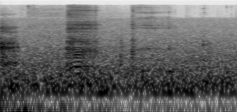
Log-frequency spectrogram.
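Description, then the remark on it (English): A single brief, squeaky creak, like a chair shifting, with a nasal honk that resembles a duck's quack. It is faint against quiet background noise, with no talking. “I was like, did someone step on a duck? I didn't even hear it. Maybe it was my chair.”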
